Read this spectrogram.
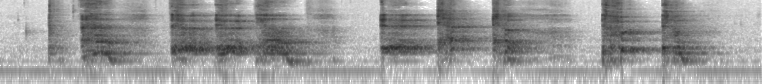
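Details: A girl coughs and spits: repeated harsh coughs, roughly nine bursts in pairs and singles, with a throat-clearing quality; coughing.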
